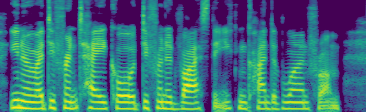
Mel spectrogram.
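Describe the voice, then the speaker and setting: Over a quiet background, a woman with an Australian accent speaks at a medium pitch in a monotone, flat intonation. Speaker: author. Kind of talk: podcast interview. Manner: halting, many fillers.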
